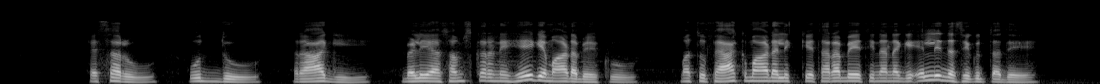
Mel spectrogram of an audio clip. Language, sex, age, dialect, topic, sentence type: Kannada, male, 31-35, Coastal/Dakshin, agriculture, question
